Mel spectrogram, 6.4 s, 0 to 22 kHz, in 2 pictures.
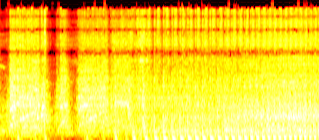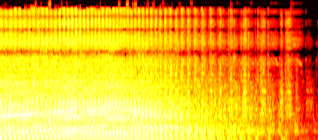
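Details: Greenfield Model 11 ride-on mower, Briggs & Stratton 11hp, after sitting 5+ years: catches after cranking, runs ragged for a few seconds, then fades and stalls; clogged carburettor idle jet starving it, needs a tune.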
